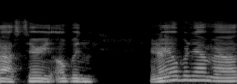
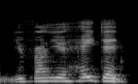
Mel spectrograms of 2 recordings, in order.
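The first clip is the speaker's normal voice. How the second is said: plain reading voice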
